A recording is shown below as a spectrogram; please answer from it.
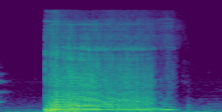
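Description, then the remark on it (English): A person blows a wet, sputtering raspberry to mimic the explosive bowel movement of Roxy, a dog, one loud, rough burst lasting about a second before cutting off, with no talking. “she, she blew it out, and she pooped, and it was a river.”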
